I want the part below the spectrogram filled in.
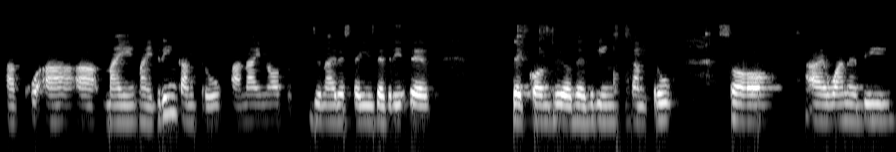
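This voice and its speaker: Halting Peruvian-accented woman on a dull call. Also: sits low. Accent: Peruvian Spanish. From Peru. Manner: halting, with many restarts and repeated words. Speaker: panelist. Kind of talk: panel talk.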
